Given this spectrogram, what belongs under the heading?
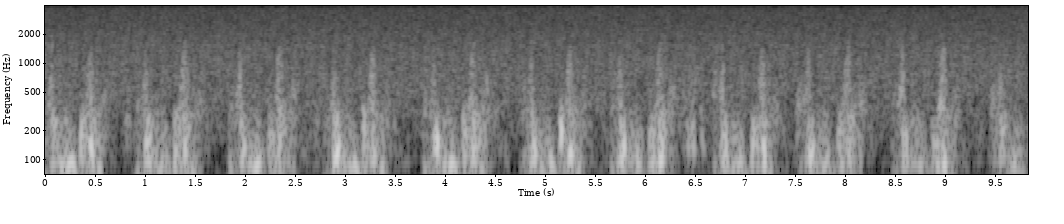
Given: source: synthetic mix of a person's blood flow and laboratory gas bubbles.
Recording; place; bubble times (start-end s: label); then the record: Doppler ultrasound of blood flow; precordium
6.35-6.61 s: bubbles
From the record:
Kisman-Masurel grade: 111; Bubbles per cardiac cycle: 1 to 2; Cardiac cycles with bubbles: 1 to 10%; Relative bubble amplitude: barely perceptible (0.100 to 0.250); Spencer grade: 1 (occasional bubble signal discernible with the cardiac motion signal, with majority of cardiac periods free of bubbles); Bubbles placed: only in the low amplitude regions of the cardiac cycle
